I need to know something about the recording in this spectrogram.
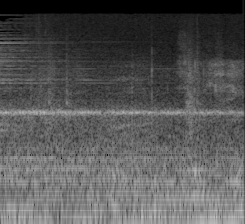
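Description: A steady high-pitched tone holds at one pitch throughout, over a low rumble.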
